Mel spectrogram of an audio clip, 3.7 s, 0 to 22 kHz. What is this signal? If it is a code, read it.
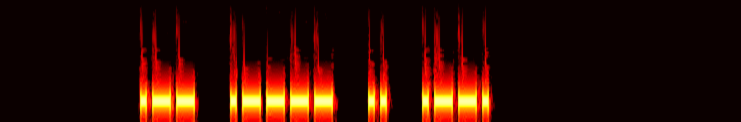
Morse code, heard as a keyed tone, about 40 wpm, spaced as for 29 wpm, 700 Hz. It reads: W1IP
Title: USA Call Signs - 4 Characters - 2x Character Spacing - 40wpm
